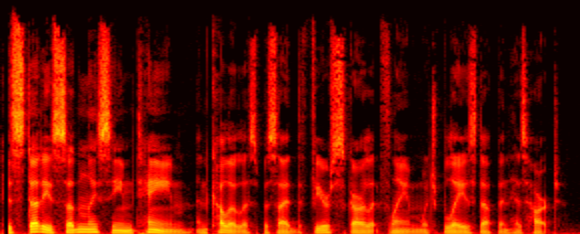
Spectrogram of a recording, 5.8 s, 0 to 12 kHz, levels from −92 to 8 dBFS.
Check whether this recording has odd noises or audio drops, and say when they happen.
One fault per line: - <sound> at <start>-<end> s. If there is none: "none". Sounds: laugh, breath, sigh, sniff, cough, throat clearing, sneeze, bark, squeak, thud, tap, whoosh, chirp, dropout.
- dropout at 0.0-0.1 s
